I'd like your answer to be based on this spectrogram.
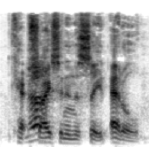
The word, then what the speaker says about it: capsaicin: And capsaicin, which is the am I saying that right? – Capsaicin. It's the active ingredient.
